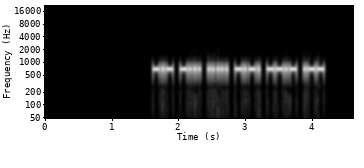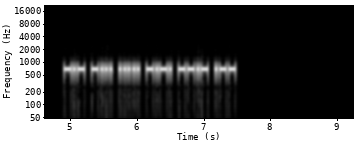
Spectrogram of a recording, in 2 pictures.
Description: Morse code, heard as a keyed tone, about 36 wpm, 700 Hz. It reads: KB5CQW KB5CQW
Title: USA Call Signs - 6 Characters - Repeated 2x - 35wpm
